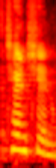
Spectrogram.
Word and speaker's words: tension: Another one is tension, which is usually kind of about the physical, like rubber band, the tension in there. So that's another noun, T-E-N-S-I-O-N, also 2-1.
